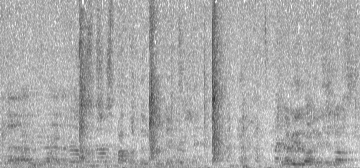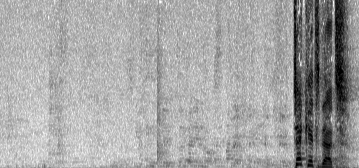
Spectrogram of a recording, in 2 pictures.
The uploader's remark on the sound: Preached at The Supernatural Encounter Service.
